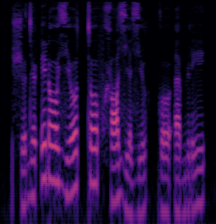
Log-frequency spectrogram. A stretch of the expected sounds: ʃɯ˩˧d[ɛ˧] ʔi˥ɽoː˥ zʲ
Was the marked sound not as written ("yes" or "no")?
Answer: yes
